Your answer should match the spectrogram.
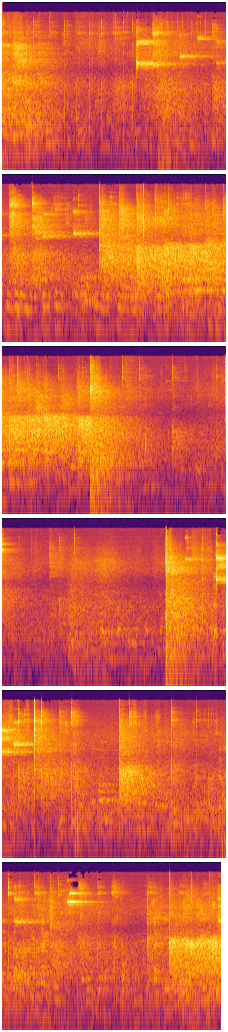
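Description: Table tennis ball clicking back and forth between bats and table in rallies, each contact a short, bright ping. Voices carry through the hall between points.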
